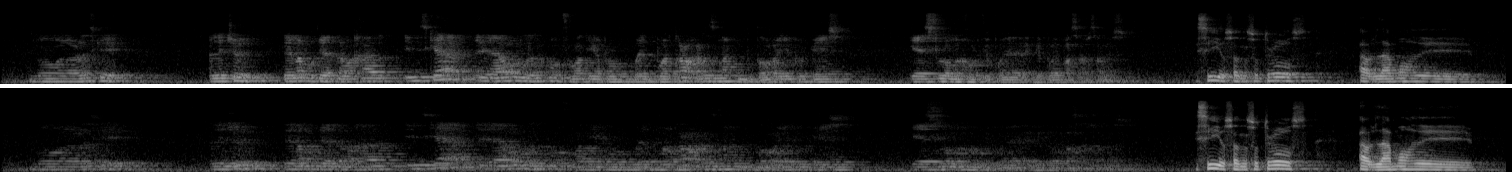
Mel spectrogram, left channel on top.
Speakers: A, on the left; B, on the right.
A: No, la verdad es que el hecho de tener la oportunidad de trabajar, y ni siquiera eh, hago relación con informática, pero el poder trabajar desde una computadora yo creo que es, que es lo mejor que puede, que puede pasar, ¿sabes?
B: Sí, o sea, nosotros hablamos de,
